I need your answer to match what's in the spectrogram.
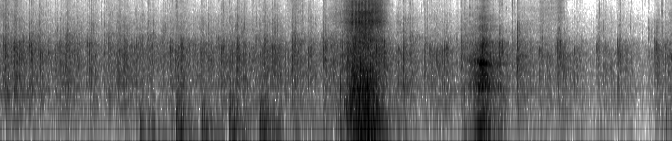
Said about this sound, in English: How many want to please God today? How many want to please him today? Would you just clap your hands unto the Lord?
